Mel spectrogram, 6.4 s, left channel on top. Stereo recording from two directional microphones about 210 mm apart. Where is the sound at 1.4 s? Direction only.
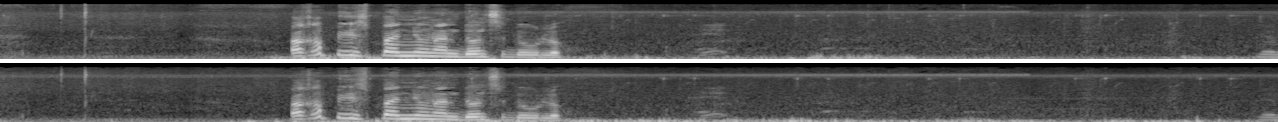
10° left (ahead or behind).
